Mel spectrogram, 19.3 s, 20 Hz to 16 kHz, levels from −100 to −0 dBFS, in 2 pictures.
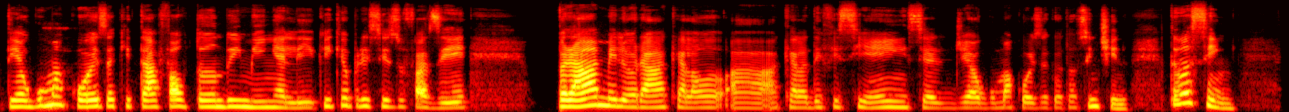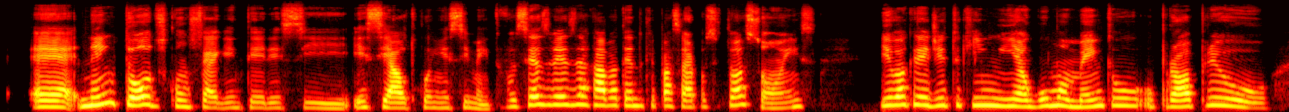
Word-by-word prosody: tem 210 - -1
alguma 230 +7 +1
coisa 215 -1 +1
que 220 - -12
está 205 -2 +2
faltando 205 0 +1
em 210 -1 +1
mim 190 -1 -3
ali, 175 -1 -6
que 220 - -5
que 225 - -8
eu 245 - -2
preciso 215 -2 -7
fazer 175 -2 -2 0.7
para 215 +3 +10
melhorar 200 -6 +1
aquela 185 -2 -6
o 180 0 -7
a 165 -1 -9
aquela 180 -2 -8
deficiência 185 -1 -8
de 160 +2 -15
alguma 170 +1 -6
coisa 175 -1 -10
que - - -32
eu - - -11
estou 180 +1 -18
sentindo". 160 -9 -6 0.3
Então, - - -2
assim, 225 - 0 0.6
eh, 200 -1 +4
nem 265 +8 +4
todos 255 -5 +6
conseguem 195 -5 -5
ter 175 -2 -11
esse 165 -2 -10
esse 190 +1 -3
autoconhecimento. 170 -3 -2
Você, 210 +5 -1
às 270 +1 +2
vezes, 270 0 0
acaba 250 -2 +4
tendo 235 -1 -3
que 230 - -15
passar 215 -4 -1
por 205 - -15
situações, 205 - -4 0.5
e 245 - -1
eu 255 - +4
acredito 255 -2 0
que 250 - -6
em 240 -3 +2
algum 210 +2 +1
momento 235 +1 +1
o 235 -2 -4
próprio, 210 -4 +1
205 Hz, 175 wpm, -25 LUFS, 175-235 Hz, 0.7 s, para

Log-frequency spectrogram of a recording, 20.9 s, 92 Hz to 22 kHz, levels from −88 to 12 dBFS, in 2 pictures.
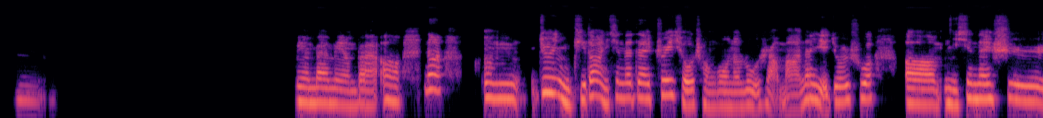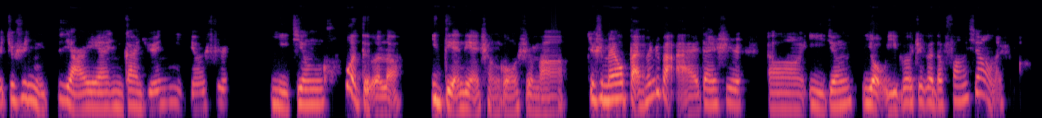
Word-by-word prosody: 嗯。 215 0 -16 2.4
明 195 -2 +1
白 190 -1 +2
明 170 -3 -3
白， 170 -1 -1
哦， 210 -2 -1 0.2
那， 350 0 +3 0.5
嗯， 230 -1 0
就 310 +2 +4
是 305 - +5
你 230 -9 +3
提 220 +6 0
到 260 +1 +3
你 185 - -2
现 245 - -4
在 235 - +1
在 230 0 +2
追 275 +4 +1
求 170 -10 +2
成 170 -3 -6
功 160 0 -3
的 155 - -3
路 160 -2 -2
上 165 -1 -4
嘛， 140 - -3
那 220 - 0
也 215 - +2
就 200 0 -1
是 210 - +1
说， 230 +1 -1 0.3
呃， 180 -2 +4
你 180 -2 +1
现 225 +7 +1
在 225 0 +4
是 210 -4 +1
就 220 - -1
是 235 +3 -1
你 190 -9 -1
自 225 - -12
己 205 - +3
而 150 +3 +3
言， 155 0 +1
你 - - -3
感 165 0 0
觉 160 +1 -2
你 185 +2 -11
已 165 - -18
经 150 0 -6
是 180 0 -7 0.4
已 170 -4 -2
经 180 +2 +1
获 - - +2
得 - - +2
了 - - 0 0.3
一 225 - +4
点 190 - +4
点 - - +1
成 - - -6
功 - - -3
是 - - -4
吗？ - - -4 0.2
就 - - +2
是 225 - +3
没 215 0 +6
有 230 +1 +8
100%， 225 - +2
但 175 -1 +1
是， 175 -2 -2 0.2
呃， 150 -1 -4
已 165 -4 -4
经 170 +4 0
有 185 - +5
一 300 +1 0
个 190 -10 -1
这 200 - -3
个 185 - +3
的 180 - +1
方 205 +4 -5
向 290 +3 -2
了， - - -10
是 - - -22
吗？ 385 - -24
190 Hz, 235 characters per minute, -22 LUFS, 170-225 Hz, 2.4 s, 有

